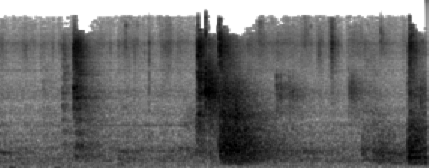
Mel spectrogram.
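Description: Pool balls click together as a cue strikes.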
